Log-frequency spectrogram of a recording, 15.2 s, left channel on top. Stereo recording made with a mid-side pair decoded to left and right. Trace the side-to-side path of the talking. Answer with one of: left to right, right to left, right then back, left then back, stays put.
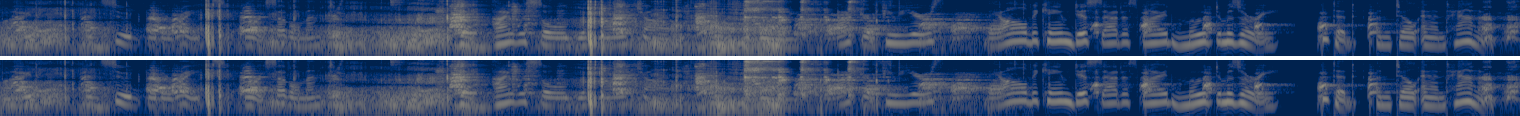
left then back.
